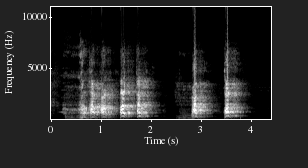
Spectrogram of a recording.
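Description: A human voice imitates an angry dog barking, close and loud, in a fast run of four barks, a pause, then two sharp separate barks.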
